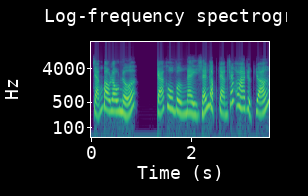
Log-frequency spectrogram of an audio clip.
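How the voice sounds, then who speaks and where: A woman's voice: high voice, animated, fairly quick, dry recording, dull audio. A woman voicing a kind, helpful young boy in a cartoon, earnest and encouraging. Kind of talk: cartoon dubbing.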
